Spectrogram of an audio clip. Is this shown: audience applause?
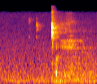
no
